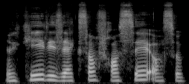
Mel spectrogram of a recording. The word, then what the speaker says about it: français: Okay, that little wiggly thing causes for a k to be pronounced into a s. Okay, without it, this word would be pronounced franquet, garcon, le con, okay, facade, but with it, we have français, garçon, façade, leçon.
